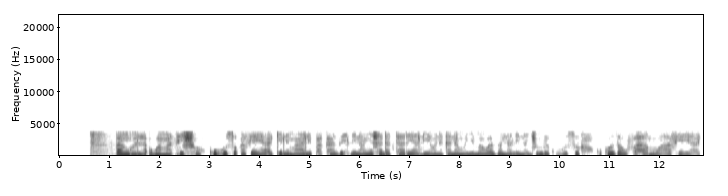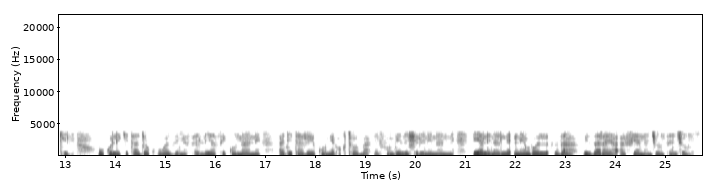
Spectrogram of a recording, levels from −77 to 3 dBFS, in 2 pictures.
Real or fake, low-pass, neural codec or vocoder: real; 3.6 kHz; none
